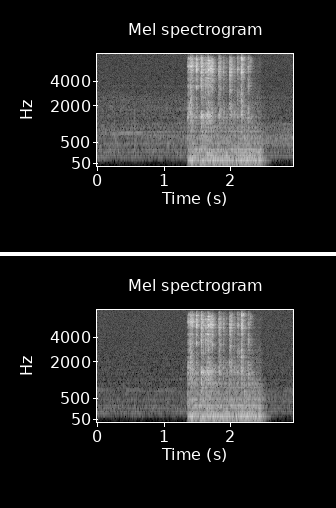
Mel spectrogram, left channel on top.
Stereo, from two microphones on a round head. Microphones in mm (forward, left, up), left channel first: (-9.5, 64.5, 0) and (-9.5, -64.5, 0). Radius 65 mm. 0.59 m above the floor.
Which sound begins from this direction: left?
Keys jangling, at 1.4 s.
